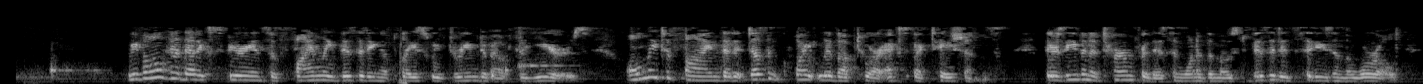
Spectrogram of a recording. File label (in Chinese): 英语日语切换; We've all had that experience of finally visiting a place we've dreamed about for y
